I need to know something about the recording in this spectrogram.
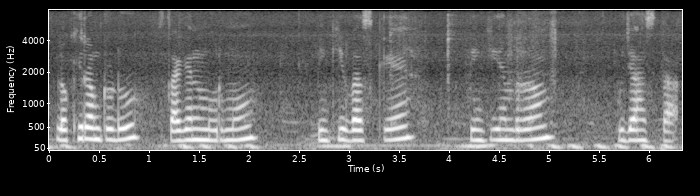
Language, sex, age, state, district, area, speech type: Santali, female, 30-45, Jharkhand, East Singhbhum, rural, spontaneous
